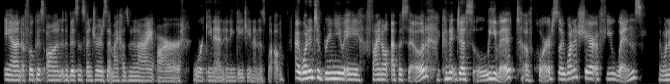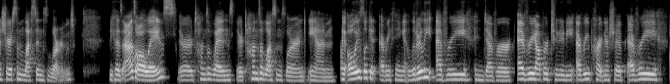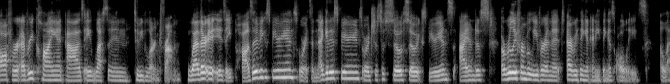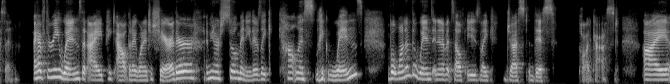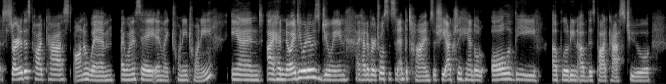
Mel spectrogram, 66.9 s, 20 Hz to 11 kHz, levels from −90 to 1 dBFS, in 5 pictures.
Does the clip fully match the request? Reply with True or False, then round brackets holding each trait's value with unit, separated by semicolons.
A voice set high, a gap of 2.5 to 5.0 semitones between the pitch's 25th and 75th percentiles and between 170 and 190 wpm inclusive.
True (195 Hz; 3.8 semitones; 185 wpm)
